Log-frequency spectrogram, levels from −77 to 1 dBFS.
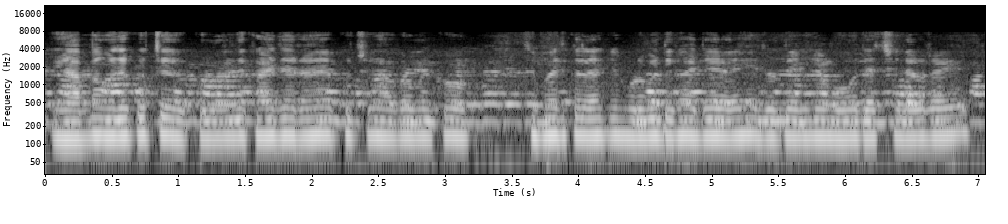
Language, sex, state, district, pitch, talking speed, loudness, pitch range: Hindi, male, Haryana, Rohtak, 130 Hz, 220 wpm, -18 LUFS, 125-135 Hz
